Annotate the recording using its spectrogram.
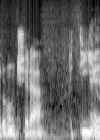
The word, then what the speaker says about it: PT: Avendo giocato a PT, questo grande demo, come si dice, PT si pronuncerà PT, sì. Come porca troia, esatto.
